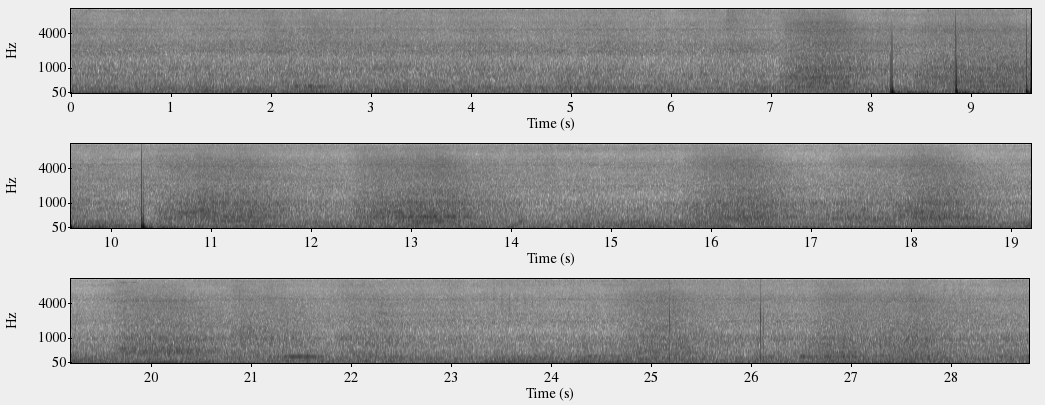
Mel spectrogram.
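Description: A gantry laser cutting machine running: a steady low hum with repeated swelling whirrs as the cutting head travels over the sheet. About eight to ten seconds in come four sharp knocks, the loudest sounds.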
